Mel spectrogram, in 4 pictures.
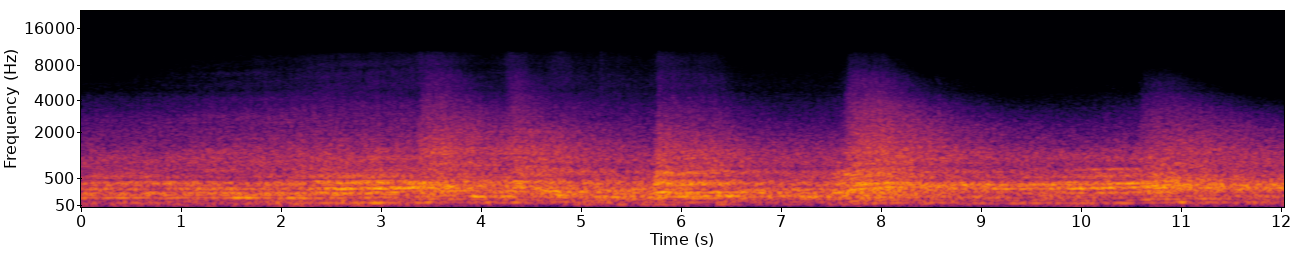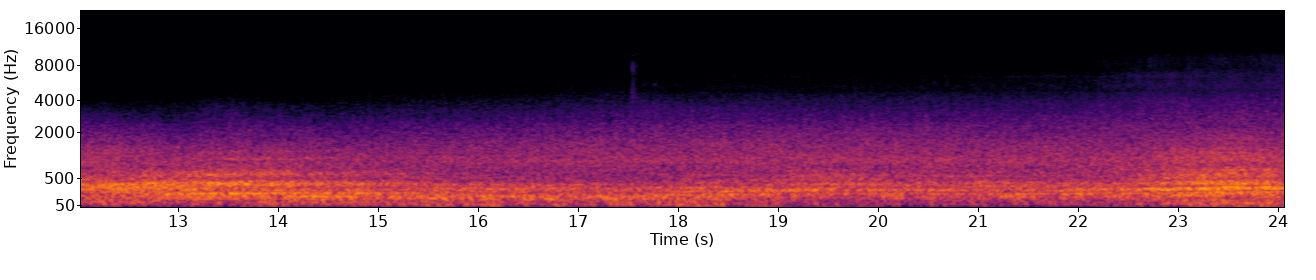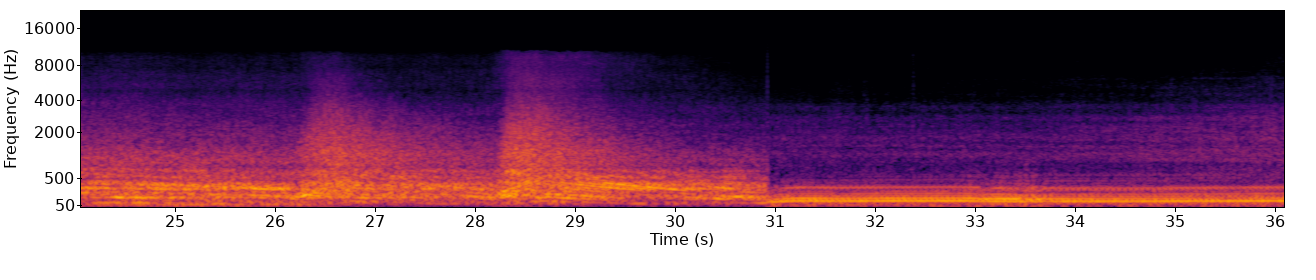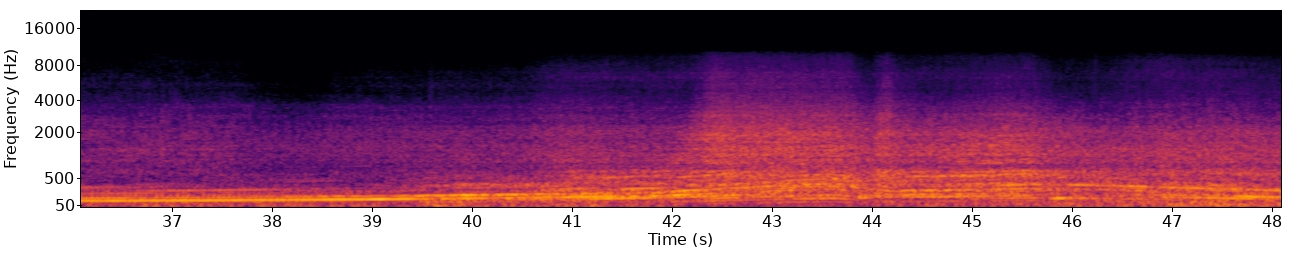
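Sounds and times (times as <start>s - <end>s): car engine revving: 0.0s - 11.8s, 22.1s - 48.0s.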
